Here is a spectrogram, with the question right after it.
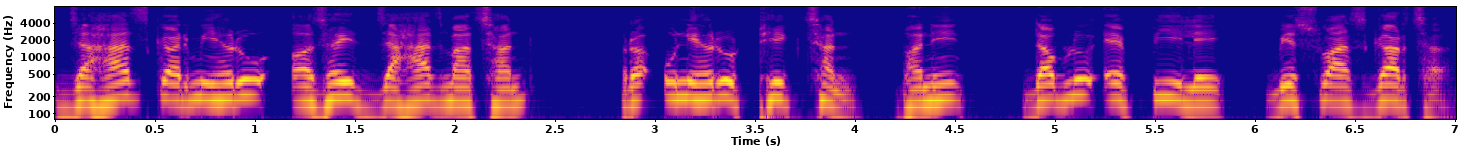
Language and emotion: Nepali, neutral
